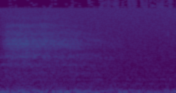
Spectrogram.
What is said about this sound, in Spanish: Y puede ser una respiración, puede ser más que una respiración. Usted puede decidir, pero respire con esa sensación que este día es mío y la vida mía es buena.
